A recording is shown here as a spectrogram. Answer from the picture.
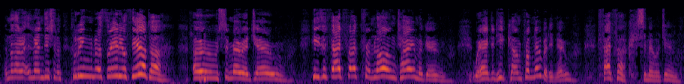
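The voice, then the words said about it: Put-on Shakespearean theatrical accent. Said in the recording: “I'm going to do it in my Shakespearean accent. ... That sounds like a ghost.”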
